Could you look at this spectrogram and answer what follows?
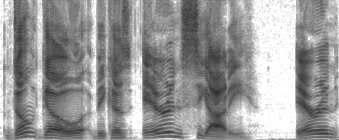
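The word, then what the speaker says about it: Ahren: And don't go because Aaron Ciotti, Aaron, A-H-R-E-N, but pronounced like A-A-R-O-N.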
